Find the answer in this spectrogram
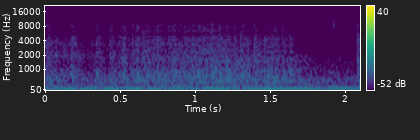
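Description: Faint handling noise, soft rustling and a few small knocks near the end, as a large padded cushion is lifted and moved, over a steady low hum.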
